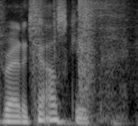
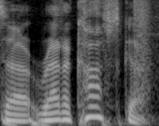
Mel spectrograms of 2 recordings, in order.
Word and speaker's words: Ratajkowski: Emily Ratajkowski, we thought it was Ratajkowski. It's Ratajkowska.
